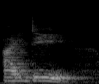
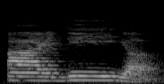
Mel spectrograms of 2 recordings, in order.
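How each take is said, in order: First: The final uh syllable is dropped. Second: The final uh syllable is pronounced. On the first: The speaker calls it wrong. "take off this last syllable we have and just say I D" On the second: The speaker calls it right. "the real pronunciation of this word should be idea"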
